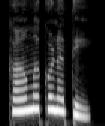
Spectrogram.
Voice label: "ಕಾಮಕೊಣತಿ", Kannada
